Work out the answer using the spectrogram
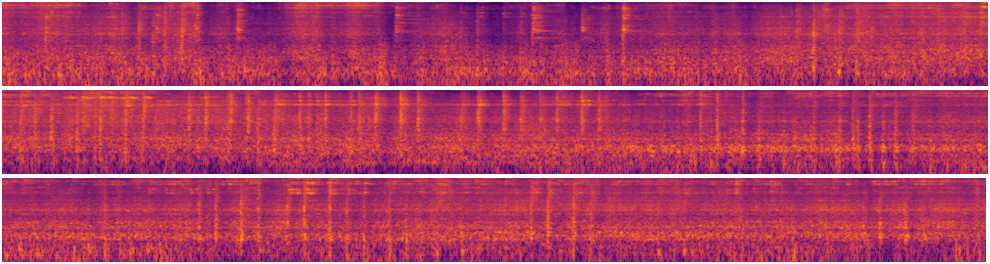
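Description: A passenger train's carriage wheels running on the rails, heard from on board. The running noise is loud and steady, with a constant rapid clatter of clicks from the track.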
